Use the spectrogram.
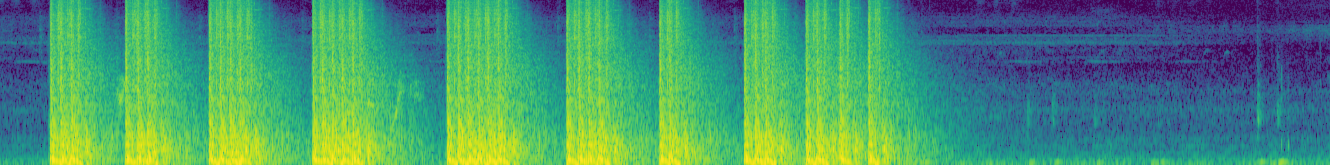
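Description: Gunfire in a first-person shooter comes as about nine loud, close bursts of automatic fire, fairly evenly spaced, with the last ones packed together. It then falls away into a faint background hum.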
